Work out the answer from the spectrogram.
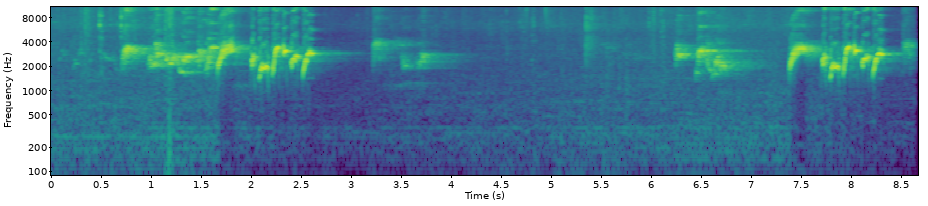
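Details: Decoy Red-whiskered bulbul singing for song training: bright warbles leading into a rapid series of chirped notes, some soft short calls, a quiet gap, then two more energetic warbled phrases.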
